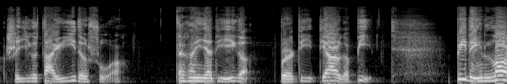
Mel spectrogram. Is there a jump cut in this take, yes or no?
no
